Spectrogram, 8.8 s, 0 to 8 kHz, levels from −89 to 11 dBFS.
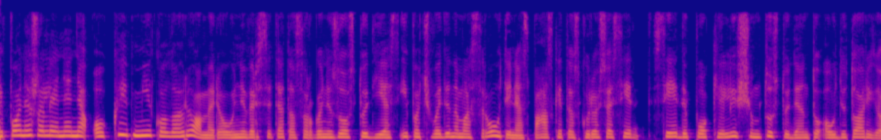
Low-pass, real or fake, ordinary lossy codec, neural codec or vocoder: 7.2 kHz; real; MP3, 64 kbps; none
